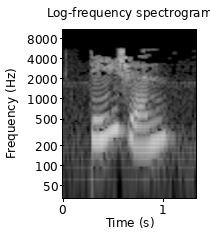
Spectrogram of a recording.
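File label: "敌人", Mandarin Chinese; hsk; chinese-flashcards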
